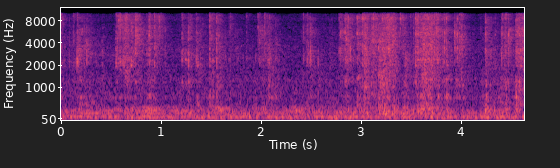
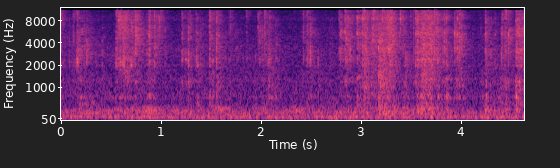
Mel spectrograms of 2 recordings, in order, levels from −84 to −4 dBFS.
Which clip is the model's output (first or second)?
second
